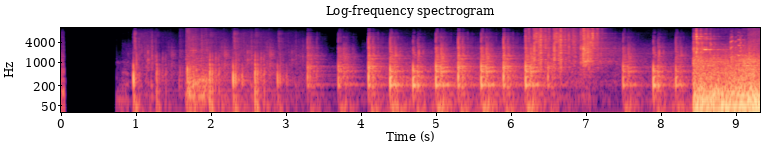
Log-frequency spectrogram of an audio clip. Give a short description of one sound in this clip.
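Footsteps clang steadily on a metal floor.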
